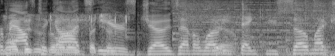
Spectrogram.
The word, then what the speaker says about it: Zevuloni: Well, Joe Zevuloni, an unusual name, rhymes with baloney, and we are so happy that you're here.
